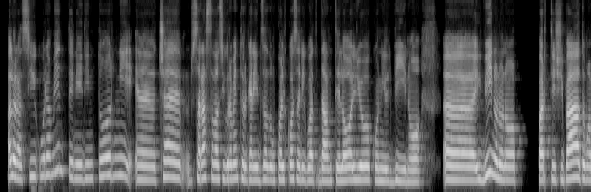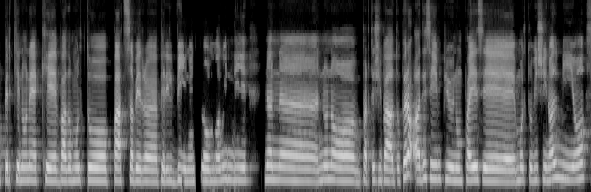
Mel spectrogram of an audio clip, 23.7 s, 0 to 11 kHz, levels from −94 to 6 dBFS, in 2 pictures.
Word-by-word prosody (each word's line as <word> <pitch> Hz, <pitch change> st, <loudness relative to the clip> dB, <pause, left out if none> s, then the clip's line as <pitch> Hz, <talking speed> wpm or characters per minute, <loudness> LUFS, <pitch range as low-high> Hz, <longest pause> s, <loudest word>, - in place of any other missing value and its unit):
Allora, 270 Hz, -2 st, +3 dB
sicuramente, 300 Hz, +7 st, -5 dB
nei 250 Hz, -1 st, -3 dB
dintorni, 290 Hz, +3 st, -3 dB
ehm, 230 Hz, -1 st, -2 dB
c'è 265 Hz, 0 st, -1 dB
sarà 240 Hz, +5 st, 0 dB
stata 255 Hz, -2 st, -2 dB
sicuramente 250 Hz, +1 st, -1 dB
organizzato 230 Hz, 0 st, -1 dB
un 220 Hz, -1 st, -4 dB
qualcosa 240 Hz, +1 st, -1 dB
riguardante 220 Hz, -1 st, -2 dB
l'olio 230 Hz, +1 st, +2 dB
con 220 Hz, -2 st, -3 dB
il 205 Hz, -2 st, -3 dB
vino. 200 Hz, -1 st, -3 dB, 0.4 s
Ehm, 230 Hz, -1 st, +3 dB
il 230 Hz, -, -3 dB
vino 315 Hz, +3 st, +2 dB
non 240 Hz, -4 st, +2 dB
ho 225 Hz, 0 st, -2 dB, 0.3 s
partecipato, 240 Hz, +3 st, +3 dB
ma 225 Hz, -1 st, -3 dB
perché 225 Hz, 0 st, -1 dB
non 220 Hz, 0 st, -1 dB
è 215 Hz, -1 st, 0 dB
che 215 Hz, -1 st, +2 dB
vado 215 Hz, 0 st, +1 dB
molto 215 Hz, -1 st, +1 dB
pazza 215 Hz, 0 st, +1 dB
per 205 Hz, -1 st, +1 dB
per 215 Hz, 0 st, -2 dB
il 205 Hz, -2 st, -5 dB
vino 205 Hz, -1 st, -2 dB
insomma, 205 Hz, 0 st, -2 dB
quindi 225 Hz, -1 st, -3 dB, 0.3 s
non 235 Hz, -1 st, 0 dB
non 215 Hz, 0 st, 0 dB
ho 215 Hz, -3 st, +2 dB
partecipato, 215 Hz, -2 st, 0 dB
però, 280 Hz, +8 st, +5 dB
ad 225 Hz, 0 st, +1 dB
esempio, 245 Hz, -3 st, -1 dB
in 220 Hz, -, +1 dB
un 215 Hz, -1 st, -2 dB
paese 210 Hz, -3 st, +3 dB
molto 220 Hz, +1 st, -4 dB
vicino 220 Hz, 0 st, -4 dB
al 255 Hz, +3 st, +1 dB
mio 235 Hz, 0 st, -1 dB
225 Hz, 130 wpm, -20 LUFS, 215-245 Hz, 0.4 s, però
